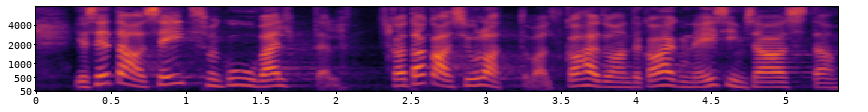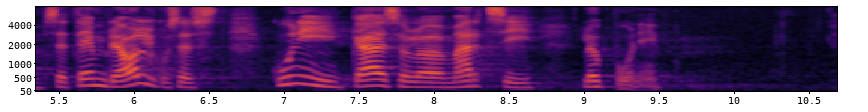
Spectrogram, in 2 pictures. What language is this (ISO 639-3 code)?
est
